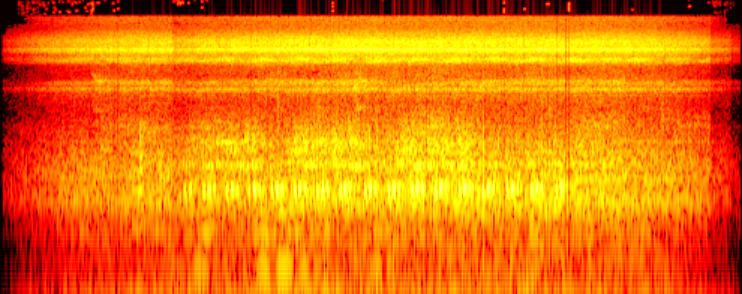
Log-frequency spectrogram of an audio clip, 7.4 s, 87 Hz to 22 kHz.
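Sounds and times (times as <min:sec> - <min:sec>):
Eubucco richardsoni song: 0:01.9 - 0:06.7.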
